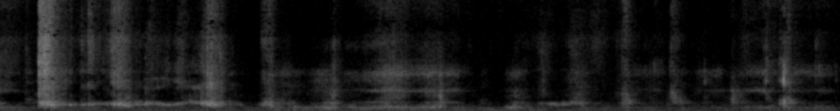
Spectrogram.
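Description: Close-up chewing with irregular crisp crunches of food and soft mouth sounds, faint throughout.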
